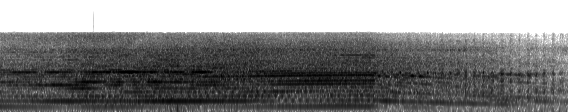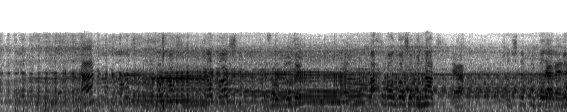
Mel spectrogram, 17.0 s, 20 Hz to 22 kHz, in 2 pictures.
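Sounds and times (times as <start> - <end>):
two-stroke engine revving high: 0.0 - 17.0.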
